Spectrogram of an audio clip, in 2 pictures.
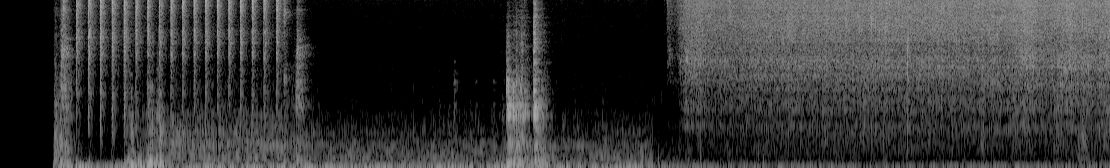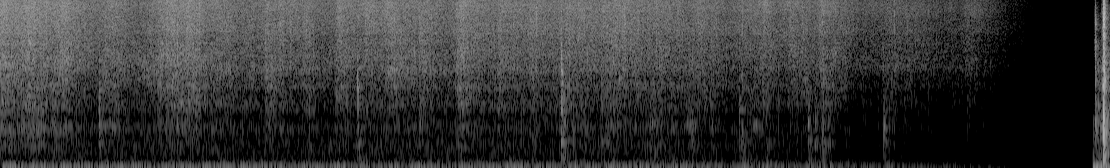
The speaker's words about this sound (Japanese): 料理を始めてしまいますね。オムライスで構いませんよね。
